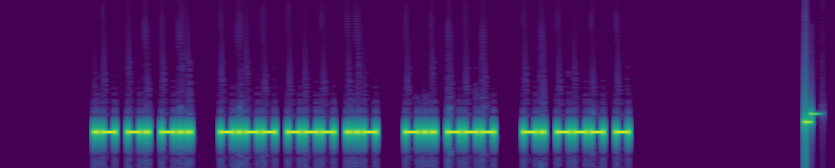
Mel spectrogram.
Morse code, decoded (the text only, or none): AND YOU DO NOT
